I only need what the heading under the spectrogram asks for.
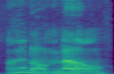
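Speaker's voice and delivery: a half-hearted, baffled mumble; mumbled unsure reply. Retold or imitated. Viewer unsure about the answers.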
